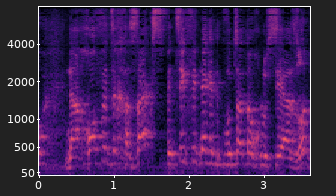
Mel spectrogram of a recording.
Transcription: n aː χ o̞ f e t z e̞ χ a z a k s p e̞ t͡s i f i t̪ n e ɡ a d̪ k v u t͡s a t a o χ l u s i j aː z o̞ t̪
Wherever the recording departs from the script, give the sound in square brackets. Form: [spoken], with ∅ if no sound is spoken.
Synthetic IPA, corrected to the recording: n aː χ o̞ f e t z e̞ χ a z a k s p e̞ t͡s i f i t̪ n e ɡ [e] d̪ k v u t͡s a t a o χ l u s i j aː z o̞ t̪

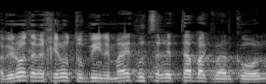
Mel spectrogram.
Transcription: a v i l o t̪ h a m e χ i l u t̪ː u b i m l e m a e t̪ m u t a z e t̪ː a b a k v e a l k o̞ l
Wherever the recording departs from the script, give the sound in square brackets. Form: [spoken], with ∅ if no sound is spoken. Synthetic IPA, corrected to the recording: a v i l o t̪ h a m e χ i l [o] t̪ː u b i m l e m a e t̪ m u [t͡s] a [ʁ] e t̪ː a b a k v e a l k o̞ l

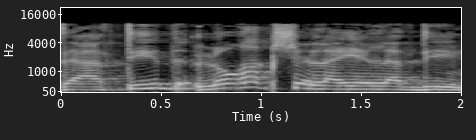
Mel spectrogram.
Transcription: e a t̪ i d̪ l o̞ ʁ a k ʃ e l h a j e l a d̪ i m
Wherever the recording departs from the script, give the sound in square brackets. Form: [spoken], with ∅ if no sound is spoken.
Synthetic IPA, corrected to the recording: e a t̪ i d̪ l o̞ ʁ a k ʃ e l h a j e l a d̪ i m

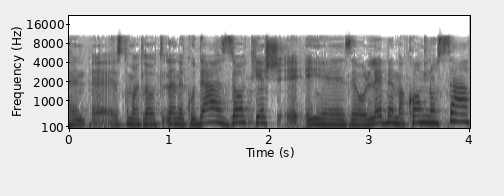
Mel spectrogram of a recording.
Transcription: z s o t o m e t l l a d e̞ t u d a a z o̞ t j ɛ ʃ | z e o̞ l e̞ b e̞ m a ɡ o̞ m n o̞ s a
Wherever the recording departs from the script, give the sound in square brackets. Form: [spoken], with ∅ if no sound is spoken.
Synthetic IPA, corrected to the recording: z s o t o m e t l l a [n] e̞ [k] u d a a z o̞ t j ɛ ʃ | z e o̞ l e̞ b e̞ m a [k] o̞ m n o̞ s a

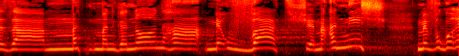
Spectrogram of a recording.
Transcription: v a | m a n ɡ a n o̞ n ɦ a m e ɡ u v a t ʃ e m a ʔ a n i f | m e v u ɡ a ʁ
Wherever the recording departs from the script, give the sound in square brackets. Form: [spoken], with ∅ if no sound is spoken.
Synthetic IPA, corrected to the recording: [z] a | m a n ɡ a n o̞ n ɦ a m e [∅] u v a t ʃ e m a ʔ a n i [ʃ] | m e v u ɡ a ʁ

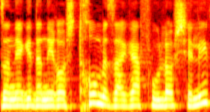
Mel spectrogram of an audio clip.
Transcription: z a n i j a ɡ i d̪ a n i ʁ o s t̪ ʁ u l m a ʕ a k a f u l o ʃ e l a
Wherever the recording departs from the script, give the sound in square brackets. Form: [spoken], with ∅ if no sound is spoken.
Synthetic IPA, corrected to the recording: z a n i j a ɡ i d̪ a n i ʁ o [ʃ] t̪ [χ] u [∅] m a [z] a [ɡ] a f u l o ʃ e l [i]

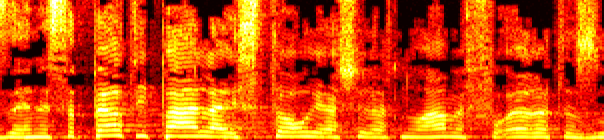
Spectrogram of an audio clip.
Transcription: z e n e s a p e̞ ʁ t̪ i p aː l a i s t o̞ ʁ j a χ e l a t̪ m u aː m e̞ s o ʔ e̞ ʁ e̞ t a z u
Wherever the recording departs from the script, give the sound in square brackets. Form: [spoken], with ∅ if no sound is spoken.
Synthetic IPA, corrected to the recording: z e n e s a p e̞ ʁ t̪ i p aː l a i s t o̞ ʁ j a [ʃ] e l a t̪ [n] u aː m e̞ [f] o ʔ e̞ ʁ e̞ t a z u

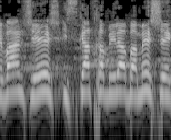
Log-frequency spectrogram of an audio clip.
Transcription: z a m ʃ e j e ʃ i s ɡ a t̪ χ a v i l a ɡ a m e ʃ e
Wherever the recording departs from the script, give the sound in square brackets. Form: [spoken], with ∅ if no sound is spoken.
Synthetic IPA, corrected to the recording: [v] a [n] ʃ e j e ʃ i s [k] a t̪ χ a v i l a [b] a m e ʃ e

